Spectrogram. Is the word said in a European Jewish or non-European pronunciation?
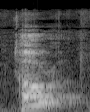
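European. It is said in a European Jewish pronunciation.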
